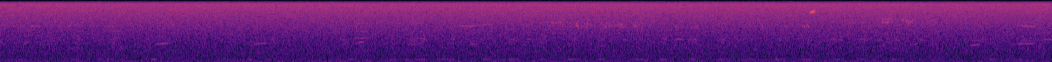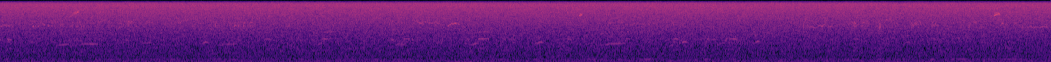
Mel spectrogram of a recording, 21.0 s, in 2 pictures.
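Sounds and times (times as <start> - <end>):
distant bird calls: 0.0 - 1.8, 3.4 - 21.0
faint low hum: 0.0 - 21.0
outdoor hiss: 0.0 - 21.0.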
